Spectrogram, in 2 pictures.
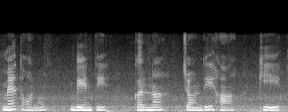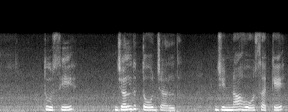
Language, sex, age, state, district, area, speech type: Punjabi, female, 18-30, Punjab, Fazilka, rural, spontaneous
